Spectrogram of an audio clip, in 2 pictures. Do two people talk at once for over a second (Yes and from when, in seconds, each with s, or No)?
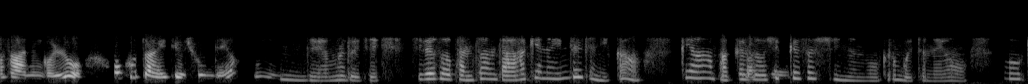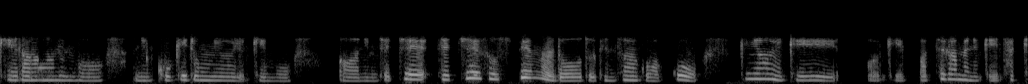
No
